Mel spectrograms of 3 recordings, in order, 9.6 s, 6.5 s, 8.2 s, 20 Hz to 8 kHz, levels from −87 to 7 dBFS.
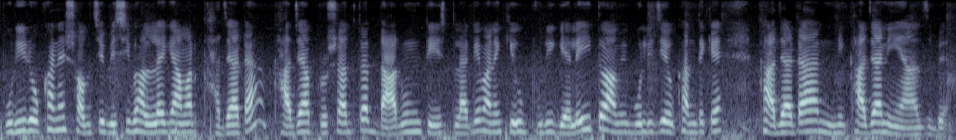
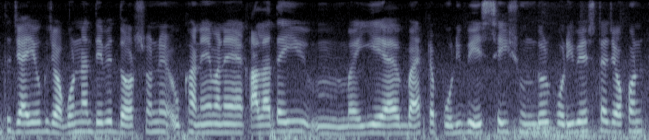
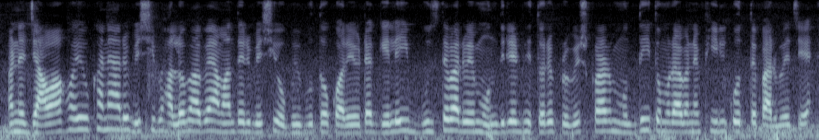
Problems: none marked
